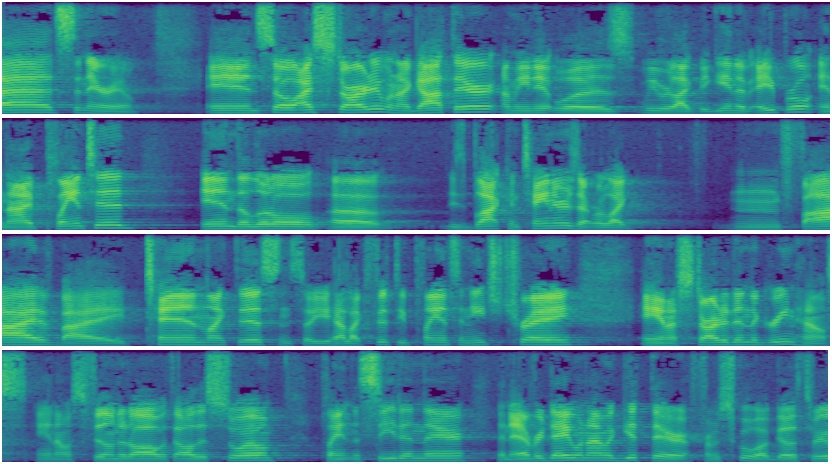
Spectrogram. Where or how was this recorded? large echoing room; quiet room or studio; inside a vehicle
large echoing room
